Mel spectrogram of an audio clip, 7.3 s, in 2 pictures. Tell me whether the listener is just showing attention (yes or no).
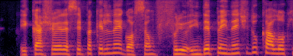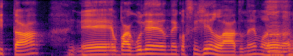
no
